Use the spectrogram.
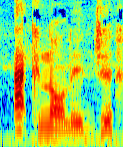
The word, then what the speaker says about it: acknowledge: yes I've understood you acknowledge which only really has an AC in front of it but then you do pronounce the K so what are other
